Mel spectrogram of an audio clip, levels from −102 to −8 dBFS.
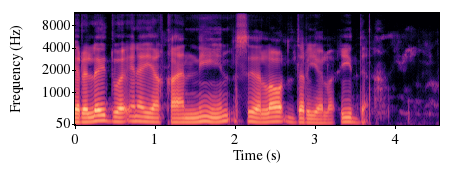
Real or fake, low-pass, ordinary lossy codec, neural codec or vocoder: fake; none; none; codec, 24 kHz, 3.1 kbps, DualCodec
